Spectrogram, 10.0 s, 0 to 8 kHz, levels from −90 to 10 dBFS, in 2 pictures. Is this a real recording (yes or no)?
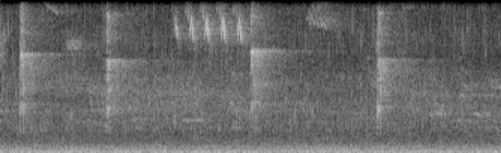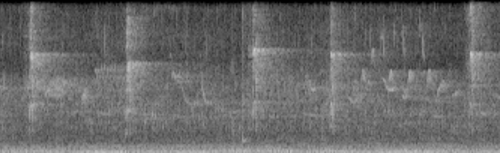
yes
